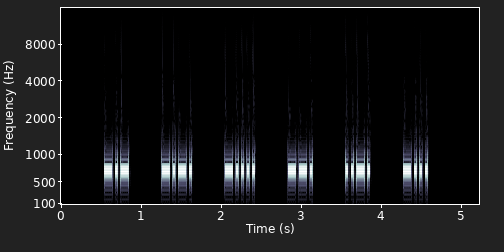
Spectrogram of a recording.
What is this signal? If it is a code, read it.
Morse code, heard as a keyed tone, about 36 wpm, spaced as for 16 wpm, 700 Hz. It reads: KC6GFB
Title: USA Call Signs - 6 Characters - 4x Character Spacing - 35wpm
